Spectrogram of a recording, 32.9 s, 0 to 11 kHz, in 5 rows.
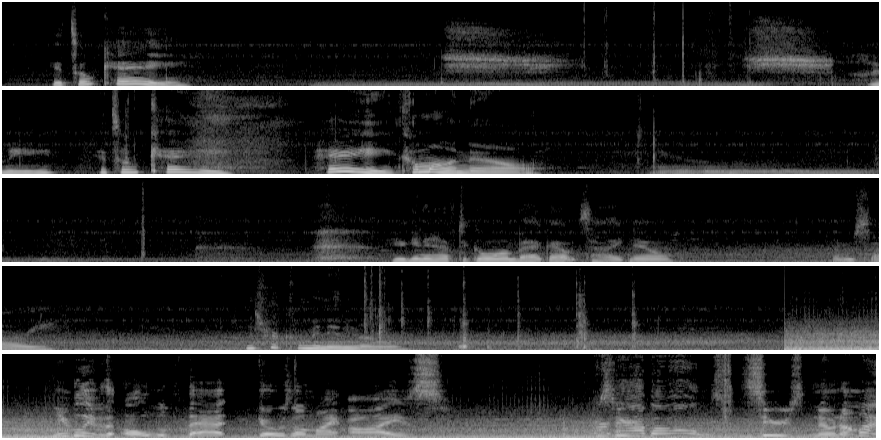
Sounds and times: Speech: 0.4 - 1.4, 6.4 - 8.3, 9.0 - 10.6, 16.1 - 18.2, 19.4 - 20.2, 21.6 - 22.8, 26.7 - 29.6, 30.7 - 32.8.

